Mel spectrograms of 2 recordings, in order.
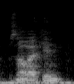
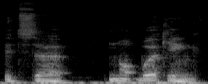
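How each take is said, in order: First: It is said in an ordinary English accent. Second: It is said in a put-on French accent. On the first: "instead of saying" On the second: "he like does that like French accent"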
